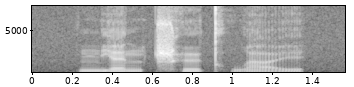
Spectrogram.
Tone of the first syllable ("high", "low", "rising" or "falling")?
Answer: falling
